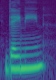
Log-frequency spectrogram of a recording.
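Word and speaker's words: Daynene: It's D-A-Y-N-E-N-E. Dainene. – Huh. Like Nadine, pretty. But Dainene.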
